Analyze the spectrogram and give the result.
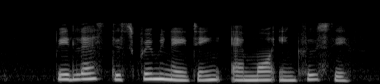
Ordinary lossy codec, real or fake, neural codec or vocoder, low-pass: none; real; none; 7.2 kHz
